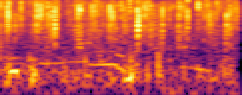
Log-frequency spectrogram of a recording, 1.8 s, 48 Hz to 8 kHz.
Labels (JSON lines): {"label": "biophony, cascading saw", "recorder": "SoundTrap 600 or HydroMoth"}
